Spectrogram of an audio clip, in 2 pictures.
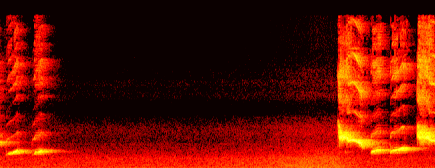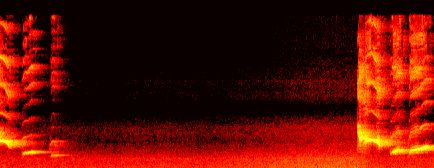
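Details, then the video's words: Caged ring-bred orange-headed thrush singing after finishing its moult: three separate bursts of varied whistled phrases, each a tumble of sliding notes dropping in pitch, with quiet gaps between. "MERANGSANG ANIS MERAH BUNYI PLONG"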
